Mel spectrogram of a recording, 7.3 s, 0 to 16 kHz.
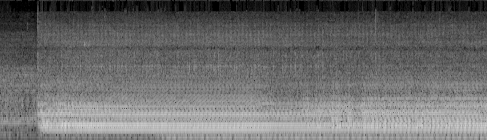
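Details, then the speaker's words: Krups FBB14500M coffee machine after fixing "unplug machine" error: click, then steady pump hum with constant whine during preheat and self-cleaning rinse; normal operation restored. "It's preheating the unit, wasn't doing that before. And as you can hear, it's just cleaning the unit itself."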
